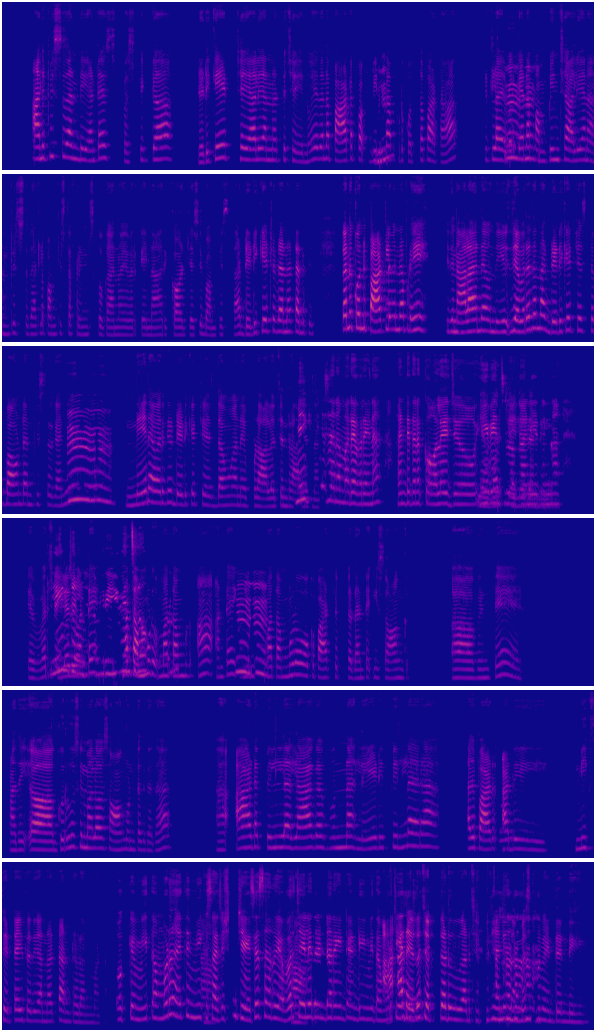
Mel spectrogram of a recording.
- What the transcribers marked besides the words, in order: in English: "స్పెసిఫిక్‌గా డెడికేట్"; in English: "ఫ్రెండ్స్‌కొ"; in English: "రికార్డ్"; in English: "డెడికేటెడ్"; in English: "డెడికేట్"; in English: "డెడికేట్"; in English: "ఈవెంట్స్‌లో"; in English: "ఈవెంట్స్‌లో"; in English: "సాంగ్"; in English: "సాంగ్"; singing: "ఆడపిల్ల లాగా ఉన్న లేడీ పిల్ల‌రా"; other background noise; in English: "సెట్"; in English: "సజెషన్"; giggle
- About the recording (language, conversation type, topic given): Telugu, podcast, కొత్త పాటలను సాధారణంగా మీరు ఎక్కడ నుంచి కనుగొంటారు?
